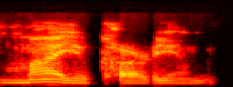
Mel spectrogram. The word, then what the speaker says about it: myocardium: you tell us again another pronunciation mistake would be myocardium okay myocardium when you say it's my name you say my so it is myocardium and the endocardium okay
